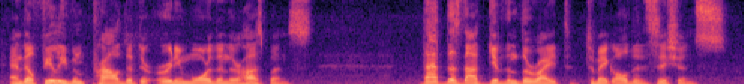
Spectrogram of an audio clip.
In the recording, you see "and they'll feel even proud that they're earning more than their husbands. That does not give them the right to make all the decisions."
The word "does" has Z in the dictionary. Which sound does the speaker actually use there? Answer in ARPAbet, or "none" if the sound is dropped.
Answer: Z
